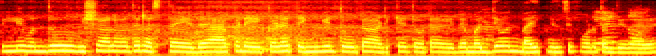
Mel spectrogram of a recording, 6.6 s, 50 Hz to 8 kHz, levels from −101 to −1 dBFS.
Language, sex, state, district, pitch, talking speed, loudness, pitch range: Kannada, female, Karnataka, Shimoga, 215 Hz, 185 wpm, -14 LUFS, 205-230 Hz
